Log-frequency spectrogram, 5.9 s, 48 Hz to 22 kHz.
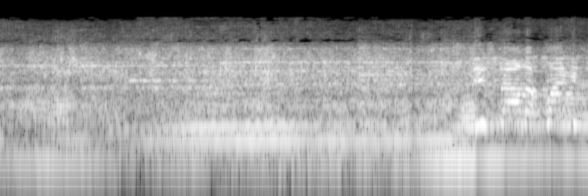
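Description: Sean Tucker's aerobatic airplane flying an outside eight-sided loop at the 2002 NAS Oceana airshow; a sustained propeller engine drone with shifting pitch, distant and continuous, rising and changing tone near the end.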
